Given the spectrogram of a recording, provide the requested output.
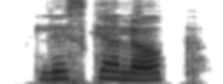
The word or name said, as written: escalope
